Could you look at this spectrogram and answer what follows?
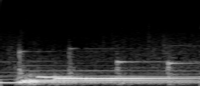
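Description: Background music with soft sustained chords; a new chord comes in just after the start.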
